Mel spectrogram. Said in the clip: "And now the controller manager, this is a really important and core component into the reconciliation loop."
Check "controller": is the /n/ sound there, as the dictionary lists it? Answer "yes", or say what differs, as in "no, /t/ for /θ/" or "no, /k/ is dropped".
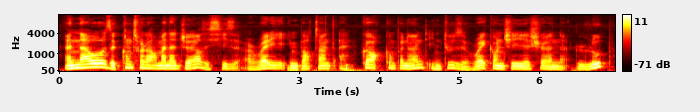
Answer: yes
